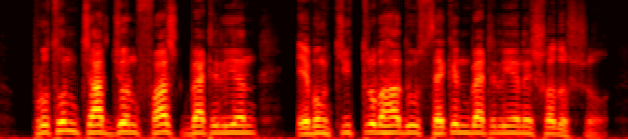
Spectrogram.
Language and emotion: Bengali, neutral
